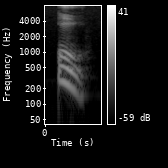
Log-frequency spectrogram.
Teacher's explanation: Uh two dhamma gives a short uh sound with rounded lips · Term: Dammah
